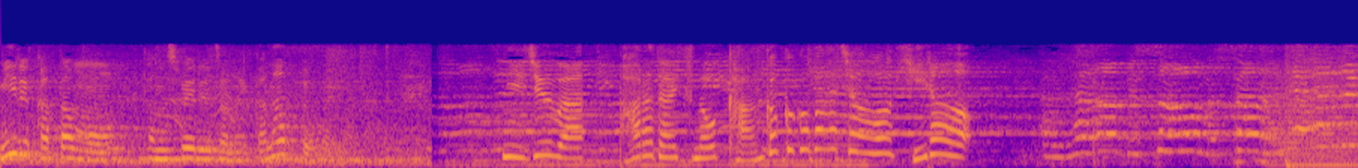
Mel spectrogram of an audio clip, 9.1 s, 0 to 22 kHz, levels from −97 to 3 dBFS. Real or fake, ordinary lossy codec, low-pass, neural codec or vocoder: real; none; 7.2 kHz; none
